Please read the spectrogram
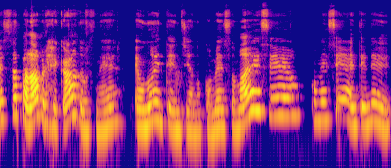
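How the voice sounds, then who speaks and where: At a moderate pace, a woman with a Japanese accent speaks at a high pitch with very wide pitch swings. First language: Japanese (speaking Portuguese). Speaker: YouTuber. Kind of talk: casual Q&A vlog. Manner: halting, many fillers.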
